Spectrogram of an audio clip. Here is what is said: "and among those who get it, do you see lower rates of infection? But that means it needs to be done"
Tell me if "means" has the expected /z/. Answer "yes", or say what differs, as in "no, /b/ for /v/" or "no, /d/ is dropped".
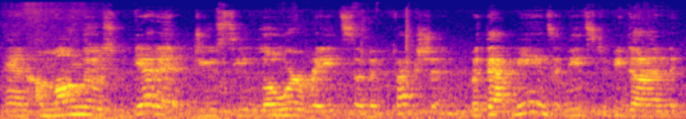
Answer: yes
